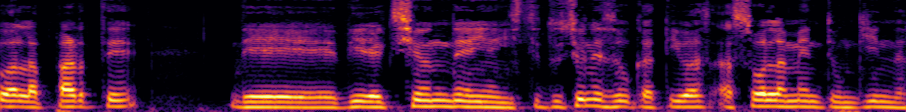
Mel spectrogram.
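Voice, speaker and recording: A man speaks at a moderate pace with a fairly high pitch. His intonation is monotone and flat, with music in the background. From Mexico, Querétaro. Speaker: pedagogy student. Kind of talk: casual chat. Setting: studio.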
